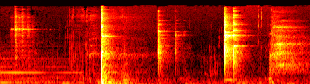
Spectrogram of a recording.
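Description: Glass beer bottles clink together in a toast several times in quick succession, sharp bright knocks with short ringing tails, separated by brief pauses and no talking.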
